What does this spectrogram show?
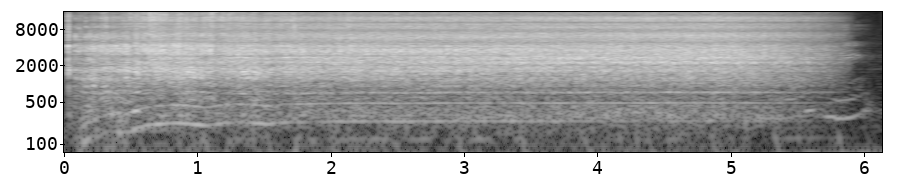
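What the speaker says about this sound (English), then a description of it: "I'm gonna add some salt and I'm going to blend" A blender whirs loudly and continuously while blending chiles with salt for Mexican enchiladas, holding a steady high motor whine before winding down at the end.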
